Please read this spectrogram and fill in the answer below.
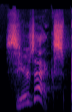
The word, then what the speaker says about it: Searx: It's S-E-A-R-X. – SearsX. – SearsX. Perfect.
